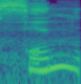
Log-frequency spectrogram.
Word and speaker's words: Cynn: She says, "You're gonna call yourself Sin, like a sin?" And I said, well, no, I didn't think of it that way, but I'll spell it Cynn, but it's still gonna sound like sin.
